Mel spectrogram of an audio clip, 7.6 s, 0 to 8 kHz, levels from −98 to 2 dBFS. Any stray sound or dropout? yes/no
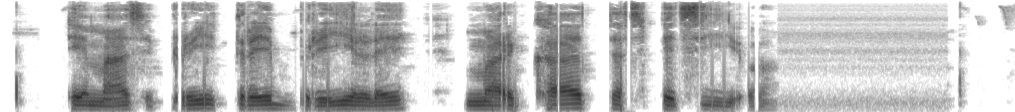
no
